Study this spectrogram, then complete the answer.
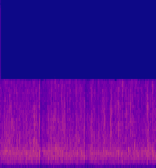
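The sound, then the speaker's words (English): Steady, dense audience applause after a tweet about Ellen and George Bush is read aloud, a continuous wash of many hands clapping at an even loudness throughout, with no voices standing out above it. “Listen to the applause.”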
